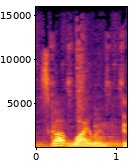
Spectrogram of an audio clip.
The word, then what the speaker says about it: Weiland: Weiland or Weiland? I know these guys, but I want to make sure. And so we're going to go back to the Pronouncify lady, Scott Weiland. – Scott Weiland. – It's Scott Weiland.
